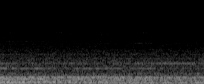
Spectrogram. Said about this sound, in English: So there's like a train. You're gonna hear a train. Sorry guys, in the podcast it might drown you out. We'll see.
